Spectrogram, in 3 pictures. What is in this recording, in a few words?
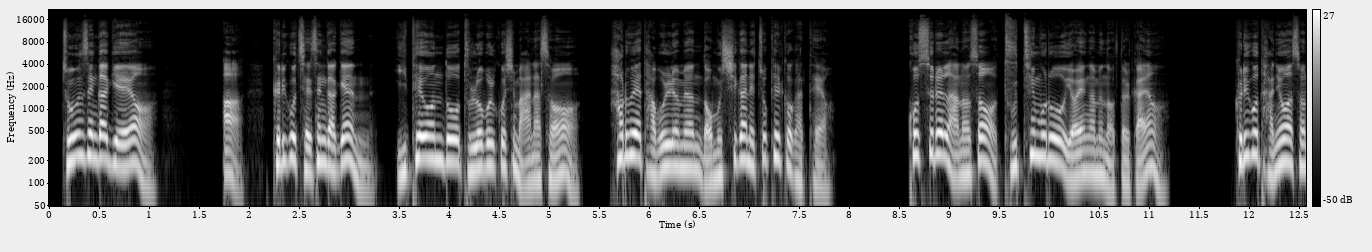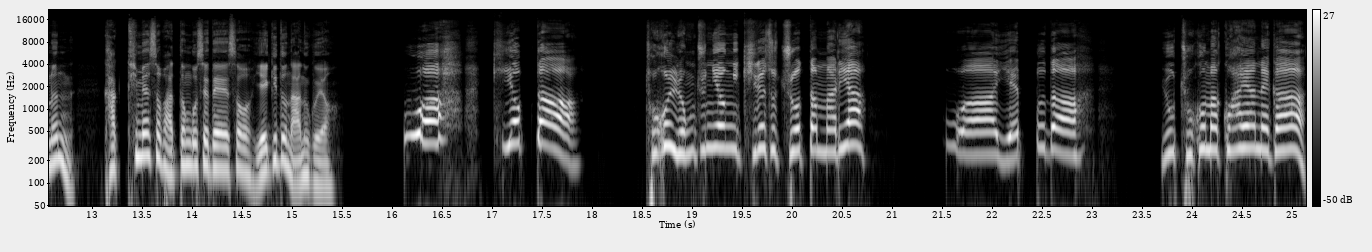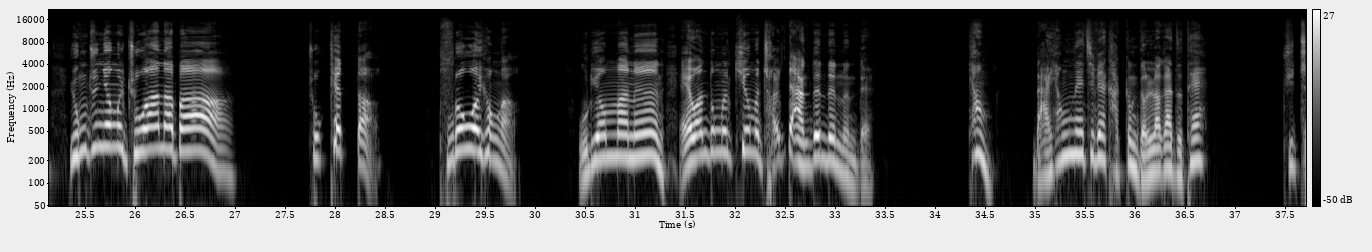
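Korean, male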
